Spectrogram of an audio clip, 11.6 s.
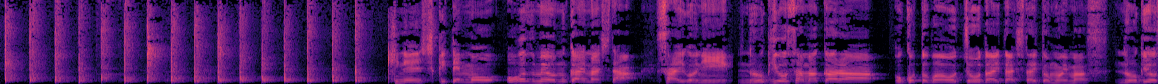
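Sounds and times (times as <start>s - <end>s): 
single pair of hands clapping: 0.0s - 4.1s
speech: 3.9s - 11.5s.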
